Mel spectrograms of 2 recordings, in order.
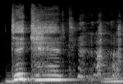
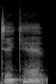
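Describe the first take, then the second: First: It is said very loudly. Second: It is said very quietly.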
